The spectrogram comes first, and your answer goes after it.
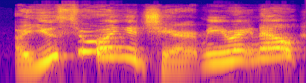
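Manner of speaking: high disbelieving question; incredulous. Retold or imitated. Comic to a heckler lifting a chair, high incredulous disbelief.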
